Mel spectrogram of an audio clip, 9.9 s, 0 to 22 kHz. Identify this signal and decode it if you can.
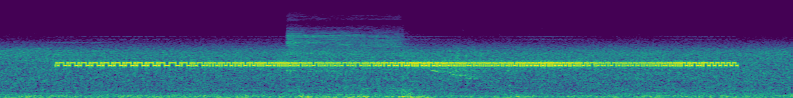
NAVTEX (SITOR-B), 100 baud, 170 Hz shift, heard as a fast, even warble, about 1500 Hz centre, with radio static and the noise inside a subway train. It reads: ZCZC PB30 NAV WARNING 375. BUOY IN PSN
